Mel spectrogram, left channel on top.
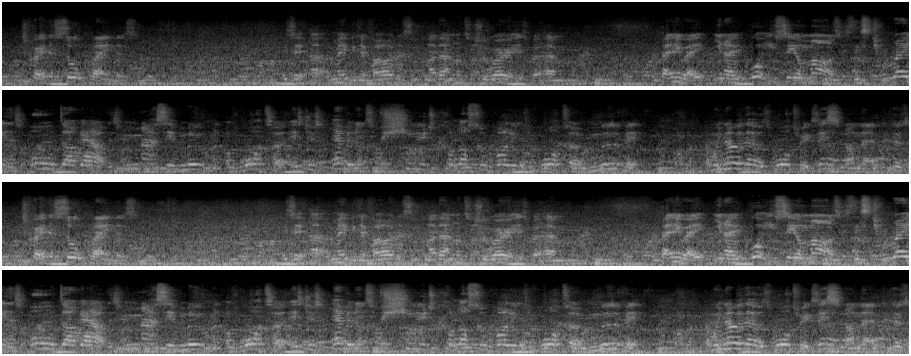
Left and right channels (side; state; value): left; quieter; 5.6 dB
